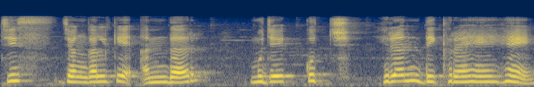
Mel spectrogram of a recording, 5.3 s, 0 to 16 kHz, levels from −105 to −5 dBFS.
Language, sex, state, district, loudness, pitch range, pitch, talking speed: Hindi, female, Madhya Pradesh, Dhar, -16 LUFS, 225-250 Hz, 235 Hz, 110 wpm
